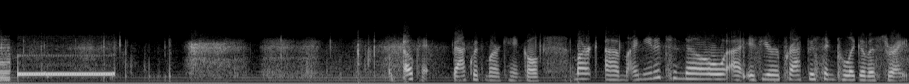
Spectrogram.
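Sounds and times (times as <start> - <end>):
telephone line hum during a call transfer: 0.2 - 1.3
speech: 4.2 - 9.0.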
